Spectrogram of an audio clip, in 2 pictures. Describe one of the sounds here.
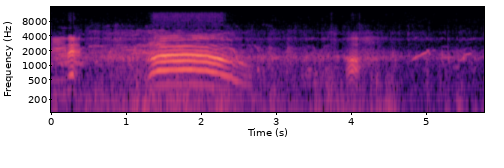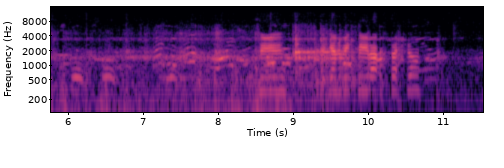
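Roller coaster cars rumble and clatter along a track.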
